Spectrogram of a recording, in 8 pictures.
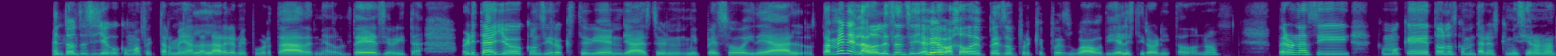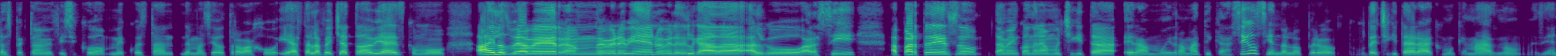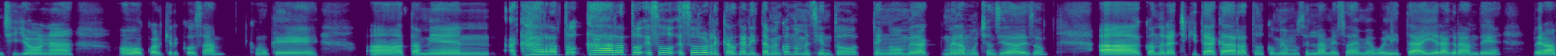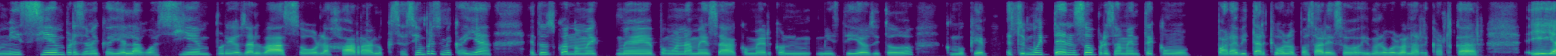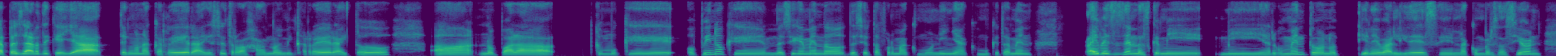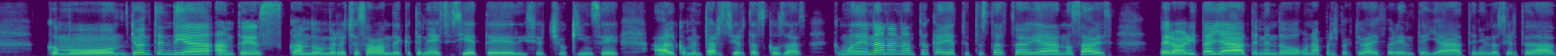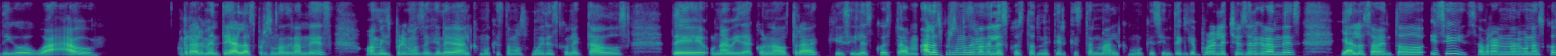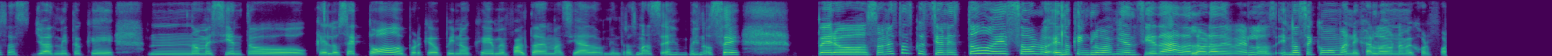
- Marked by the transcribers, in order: none
- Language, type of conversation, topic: Spanish, advice, ¿Cómo manejar la ansiedad antes de una fiesta o celebración?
